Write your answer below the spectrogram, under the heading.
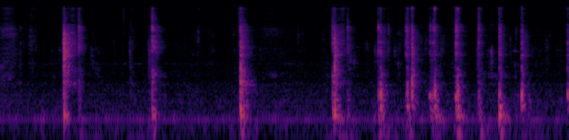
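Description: Metal spoon stirring a pot of chicken and dumplings, clinking against the stainless steel pot: a few scattered clinks at first, then a quicker run of about three a second from about halfway through.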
